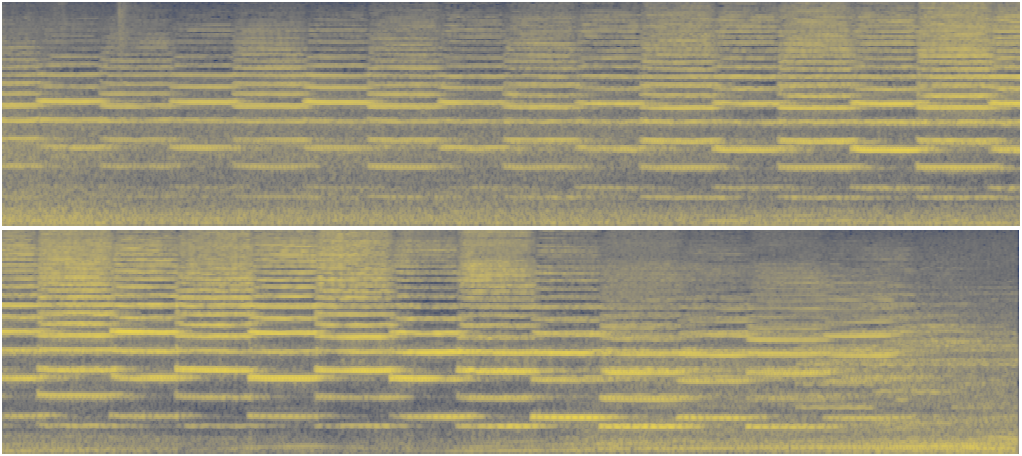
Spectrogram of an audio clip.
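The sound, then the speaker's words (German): A loud two-tone emergency siren alternates steadily for the whole stretch, gradually shifting in pitch as the vehicle passes, with road traffic rumbling underneath, on a sunny February day. “Oh, jetzt die Sirene nehmen wir noch mit.”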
